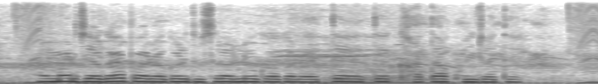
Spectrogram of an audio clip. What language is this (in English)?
Magahi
